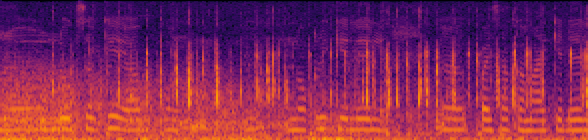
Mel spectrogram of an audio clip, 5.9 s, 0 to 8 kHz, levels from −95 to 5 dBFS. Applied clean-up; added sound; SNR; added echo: none; Computer keyboard + Thunder; -3 dB; none.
